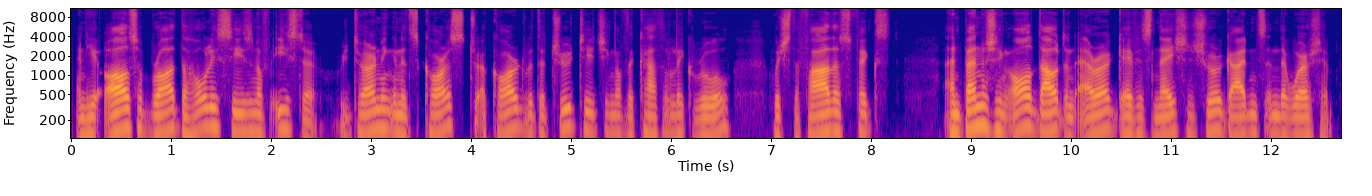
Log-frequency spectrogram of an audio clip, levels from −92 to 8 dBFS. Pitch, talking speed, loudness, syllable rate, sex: 125 Hz, 195 wpm, -21 LUFS, 5.4 syllables/s, male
